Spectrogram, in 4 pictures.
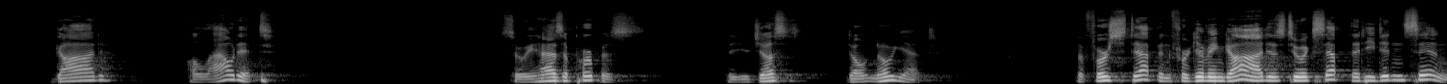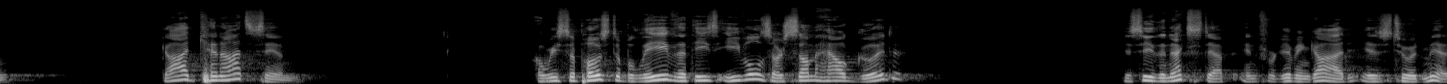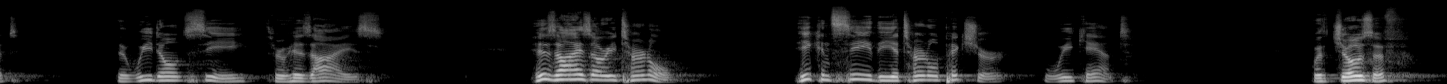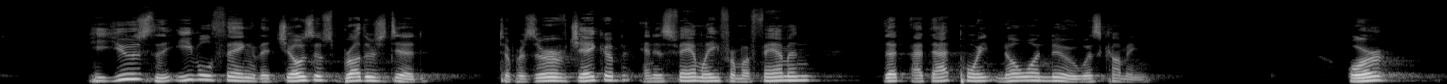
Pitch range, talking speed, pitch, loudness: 120-190 Hz, 105 wpm, 160 Hz, -22 LUFS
